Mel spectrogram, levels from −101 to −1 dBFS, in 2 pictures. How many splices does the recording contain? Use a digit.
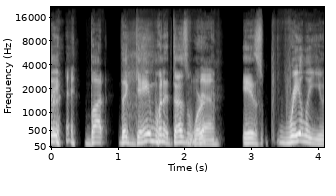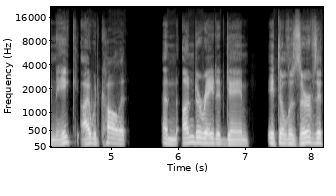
2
